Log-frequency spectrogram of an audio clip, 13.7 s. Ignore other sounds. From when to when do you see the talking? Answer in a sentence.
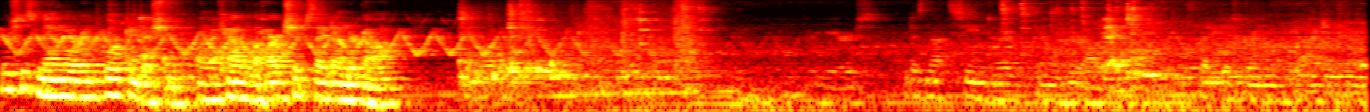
You can hear the talking from 0.0 to 5.2 s and from 8.1 to 13.6 s.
